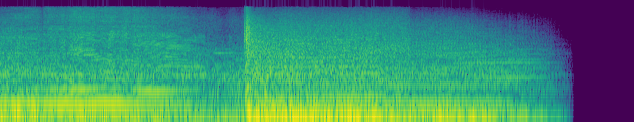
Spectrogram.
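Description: Channel intro sound design: music mixed with engine revving, with a loud hit about two and a half seconds in. It fades out shortly before the end into silence.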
